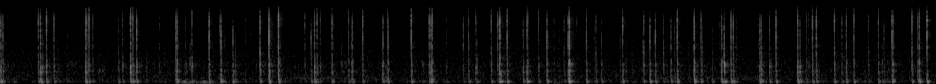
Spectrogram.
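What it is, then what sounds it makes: Plastic eyeshadow palette. Long fingernails tap quickly on the printed lid of a closed, flat, hollow plastic eyeshadow palette, with some light scratching. Many sharp, bright clicks come in a fast, uneven stream, each dying away almost instantly. A faint low thump from the hollow case sits under the clicks.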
